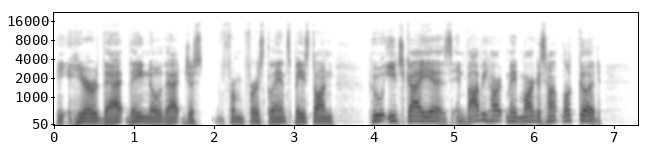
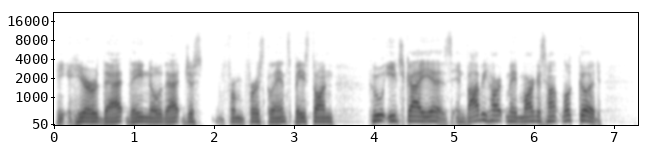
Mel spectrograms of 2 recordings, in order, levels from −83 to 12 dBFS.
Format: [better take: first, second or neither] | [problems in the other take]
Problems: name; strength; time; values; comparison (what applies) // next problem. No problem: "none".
first | muffled; very; fading above 3.5 kHz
